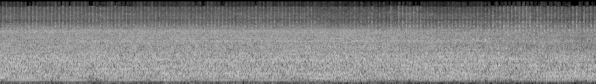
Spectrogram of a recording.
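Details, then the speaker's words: Troy Bilt Bronco riding mower, Kohler Courage single-carburetor engine, after deck, spindle and drive belt work, driven down driveway: steady single-cylinder run with faint occasional hesitation; still a tiny stumble, cause not yet found; engine stumble. "still just got that tiny little stumble"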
